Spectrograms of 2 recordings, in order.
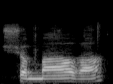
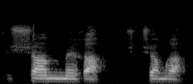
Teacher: through secondary modification, the accent shifts to the end. Okay, the accent shifts and this one reduces.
